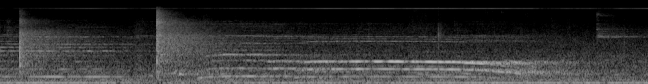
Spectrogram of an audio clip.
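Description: Long, drawn-out chanted call in a sumo ring, its notes held steady and sliding down at the close. Two sharp slaps cut in: a faint one just after the start and a louder one about a second and a half in.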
